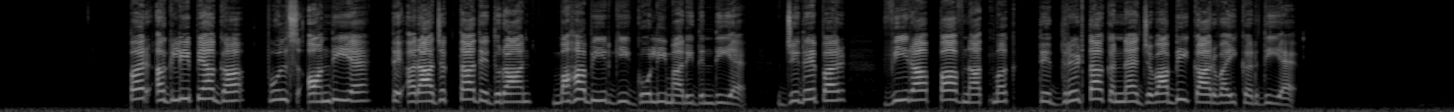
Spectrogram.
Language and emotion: Dogri, neutral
